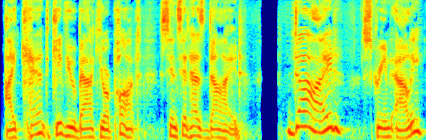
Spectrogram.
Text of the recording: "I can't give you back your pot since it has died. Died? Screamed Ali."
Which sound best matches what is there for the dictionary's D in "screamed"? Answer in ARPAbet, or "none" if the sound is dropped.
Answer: D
